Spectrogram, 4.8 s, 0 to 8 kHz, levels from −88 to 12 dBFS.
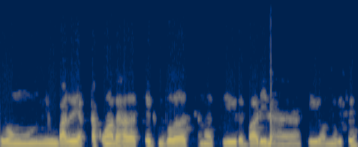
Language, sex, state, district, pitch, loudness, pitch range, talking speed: Bengali, male, West Bengal, Jalpaiguri, 115 Hz, -17 LUFS, 115-125 Hz, 240 wpm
